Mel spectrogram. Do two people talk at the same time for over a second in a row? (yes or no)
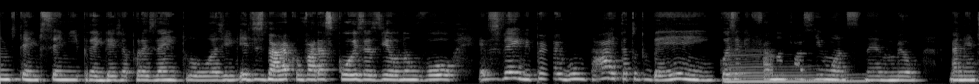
yes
